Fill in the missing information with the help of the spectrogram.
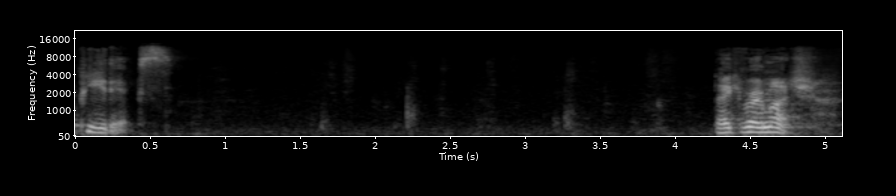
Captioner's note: silence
